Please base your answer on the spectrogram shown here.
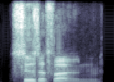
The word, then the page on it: sousaphone: British English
